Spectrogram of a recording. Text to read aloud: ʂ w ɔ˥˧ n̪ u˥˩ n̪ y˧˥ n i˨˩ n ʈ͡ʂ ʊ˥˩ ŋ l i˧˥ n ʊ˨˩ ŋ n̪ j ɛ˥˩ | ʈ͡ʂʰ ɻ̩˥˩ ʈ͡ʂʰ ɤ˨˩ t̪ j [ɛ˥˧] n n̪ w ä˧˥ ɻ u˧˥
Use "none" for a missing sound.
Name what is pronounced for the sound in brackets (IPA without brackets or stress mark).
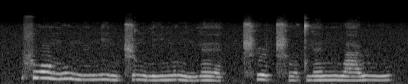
ɛ˥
